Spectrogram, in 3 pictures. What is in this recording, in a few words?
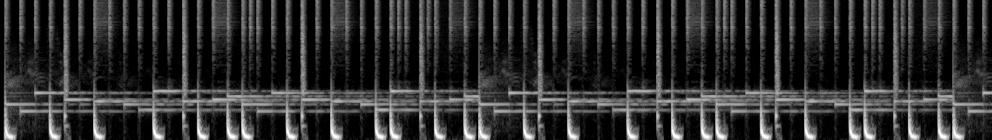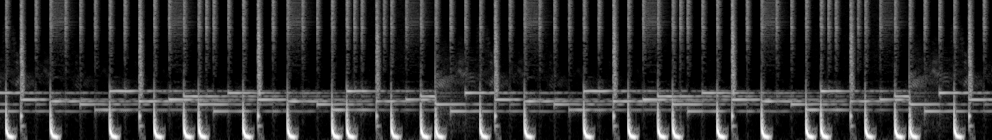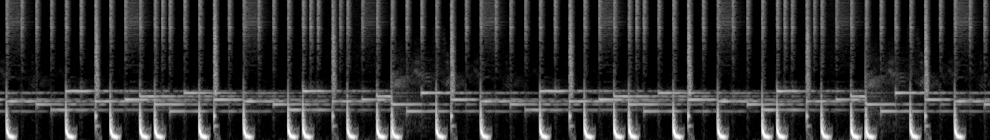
Instrumental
